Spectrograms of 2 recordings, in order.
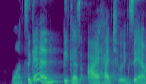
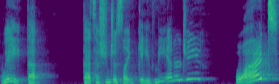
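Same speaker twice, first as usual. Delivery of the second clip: incredulous surprise; 5 semitones higher than usual. Retold or imitated. Realizing a session gave her energy, incredulous. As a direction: pitch climbing to a high, disbelieving "What?". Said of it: "I'd be like".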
